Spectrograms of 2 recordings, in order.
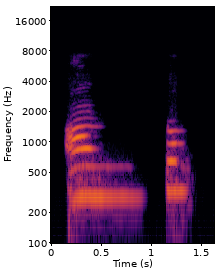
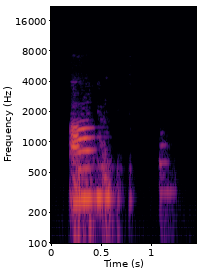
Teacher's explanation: नून की आवाज आनी नहीं चाहिए, ठीक है, छुप जाएगी। आपकी जबान ऊपर तालू के साथ टच नहीं होनी चाहिए जहां नून की आवाज आती है।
